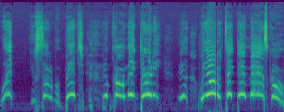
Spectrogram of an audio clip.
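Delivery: squeaked out high and loud. Retelling a Batman scene, the speaker voices the accused cop in a Mickey Mouse voice. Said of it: "He talked just like Mickey Mouse".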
